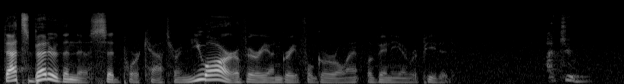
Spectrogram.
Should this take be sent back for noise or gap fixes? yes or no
yes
